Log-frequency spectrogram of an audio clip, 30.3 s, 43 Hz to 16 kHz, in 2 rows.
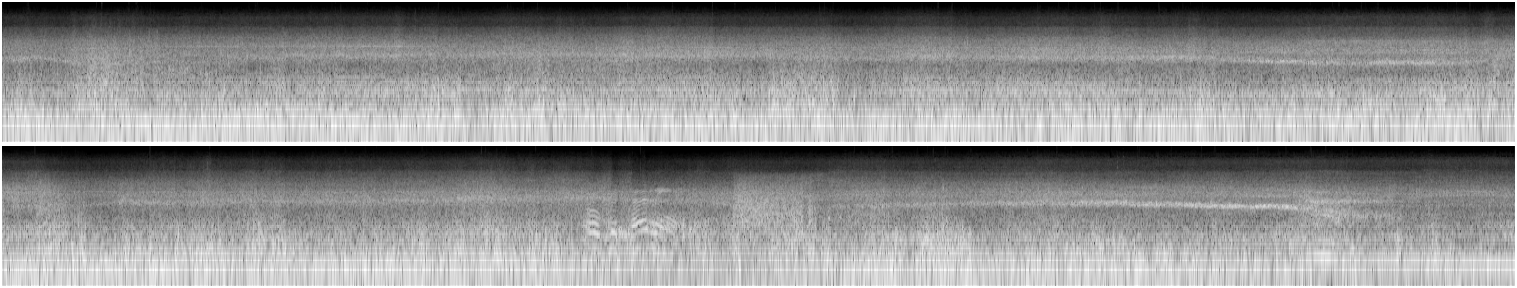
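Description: Wind rushing over the camera microphone with a Honda PCX 125 scooter's single-cylinder engine running underneath as it is ridden. A faint high whine rises and falls twice as the scooter changes speed.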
